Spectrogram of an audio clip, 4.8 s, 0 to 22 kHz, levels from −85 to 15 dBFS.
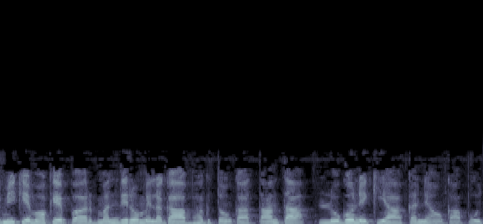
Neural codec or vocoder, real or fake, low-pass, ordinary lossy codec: none; real; 7.2 kHz; none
